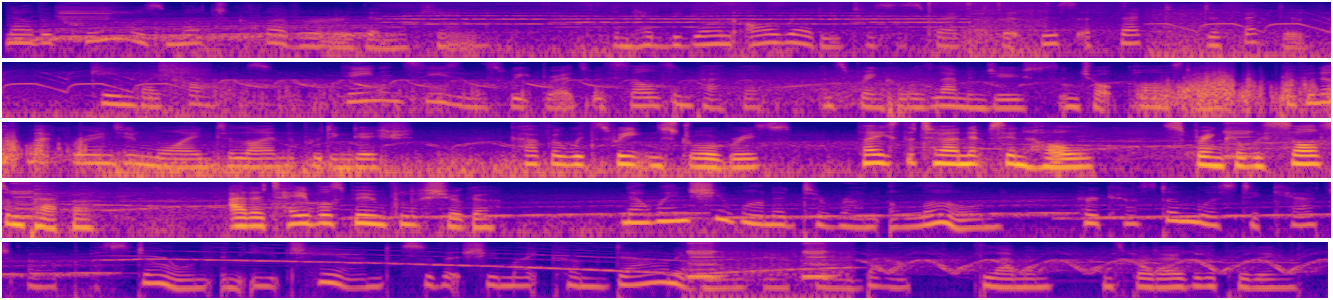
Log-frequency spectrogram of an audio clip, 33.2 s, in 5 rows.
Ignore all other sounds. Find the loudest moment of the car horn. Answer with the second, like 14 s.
30 s.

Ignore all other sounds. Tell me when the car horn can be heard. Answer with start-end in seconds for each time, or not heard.
0.2-0.8, 19.4-20.2, 29.9-30.9.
